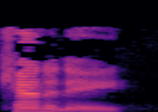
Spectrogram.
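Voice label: "cannonade", English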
